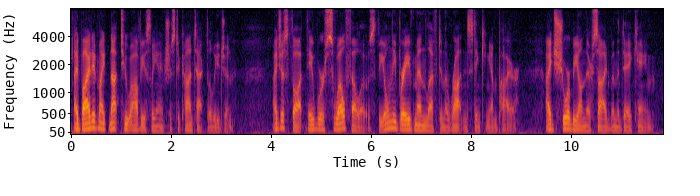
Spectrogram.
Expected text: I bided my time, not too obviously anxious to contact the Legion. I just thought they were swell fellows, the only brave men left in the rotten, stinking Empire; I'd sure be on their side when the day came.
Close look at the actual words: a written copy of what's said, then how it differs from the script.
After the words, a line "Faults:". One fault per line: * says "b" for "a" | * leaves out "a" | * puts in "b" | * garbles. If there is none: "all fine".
I bided my not too obviously anxious to contact the Legion. I just thought they were swell fellows, the only brave men left in the rotten, stinking Empire; I'd sure be on their side when the day came.
Faults:
* leaves out "time"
